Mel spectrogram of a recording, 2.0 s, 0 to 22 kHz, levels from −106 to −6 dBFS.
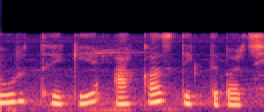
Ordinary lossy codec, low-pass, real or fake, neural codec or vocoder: none; 7.2 kHz; real; none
